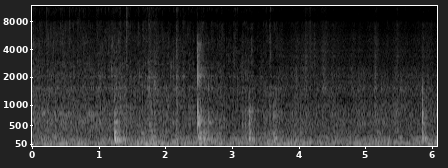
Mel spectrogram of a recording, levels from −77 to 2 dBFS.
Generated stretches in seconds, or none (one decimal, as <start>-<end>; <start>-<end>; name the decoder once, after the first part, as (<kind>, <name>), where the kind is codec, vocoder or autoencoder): 3.7-6.1 (autoencoder, DAC-VAE)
